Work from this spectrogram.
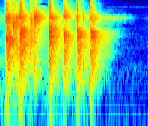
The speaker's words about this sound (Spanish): Un aplauso para los oyentes manchados. Un aplauso para el caso de San Juan. un aplauso para el queso manchego un aplauso para las tostadoras.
